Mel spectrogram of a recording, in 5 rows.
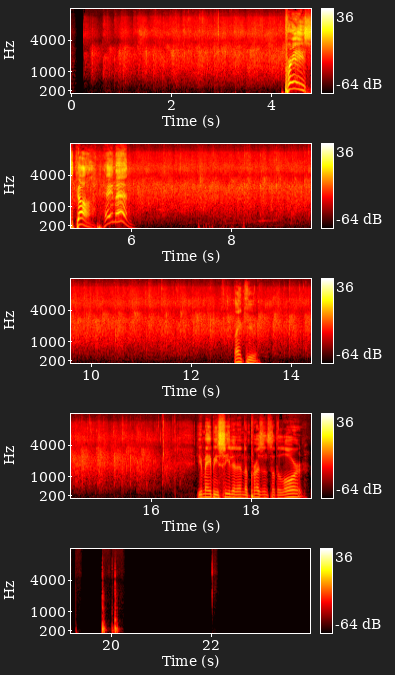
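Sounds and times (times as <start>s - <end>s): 
audience clapping: 0.0s - 17.6s
speech: 4.4s - 6.2s, 12.9s - 13.5s, 17.0s - 19.2s.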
